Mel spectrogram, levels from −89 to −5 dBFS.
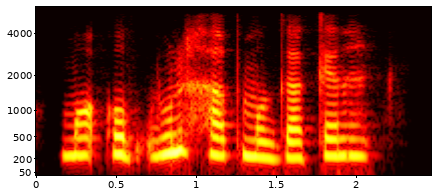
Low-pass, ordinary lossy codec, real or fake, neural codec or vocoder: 5.4 kHz; AAC, 48 kbps; fake; codec, 16 kHz, 0.7 kbps, FocalCodec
